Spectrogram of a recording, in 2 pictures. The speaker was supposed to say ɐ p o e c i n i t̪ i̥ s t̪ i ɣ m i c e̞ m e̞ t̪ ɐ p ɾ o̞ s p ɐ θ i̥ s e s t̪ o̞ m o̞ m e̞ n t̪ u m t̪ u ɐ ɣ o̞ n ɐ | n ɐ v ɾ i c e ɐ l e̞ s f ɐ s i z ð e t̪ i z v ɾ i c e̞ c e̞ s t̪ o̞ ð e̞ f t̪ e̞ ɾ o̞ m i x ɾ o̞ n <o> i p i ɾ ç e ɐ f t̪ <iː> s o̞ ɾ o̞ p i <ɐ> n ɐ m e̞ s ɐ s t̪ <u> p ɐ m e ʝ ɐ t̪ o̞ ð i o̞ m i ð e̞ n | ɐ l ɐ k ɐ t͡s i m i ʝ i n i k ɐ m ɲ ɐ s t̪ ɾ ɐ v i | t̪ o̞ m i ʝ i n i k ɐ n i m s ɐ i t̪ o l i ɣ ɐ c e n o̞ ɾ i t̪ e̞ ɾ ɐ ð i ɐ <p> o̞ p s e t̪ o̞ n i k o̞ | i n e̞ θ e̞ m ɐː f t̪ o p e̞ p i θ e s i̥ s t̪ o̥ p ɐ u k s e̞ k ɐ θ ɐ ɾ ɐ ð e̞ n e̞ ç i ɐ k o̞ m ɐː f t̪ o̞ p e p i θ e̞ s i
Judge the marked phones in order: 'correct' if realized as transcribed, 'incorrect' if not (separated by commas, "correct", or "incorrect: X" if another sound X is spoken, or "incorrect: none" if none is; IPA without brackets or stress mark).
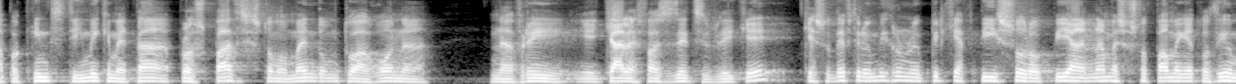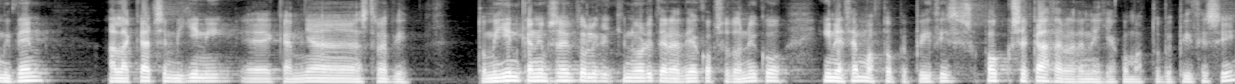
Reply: correct, correct, incorrect: ɐː, incorrect: o, incorrect: k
